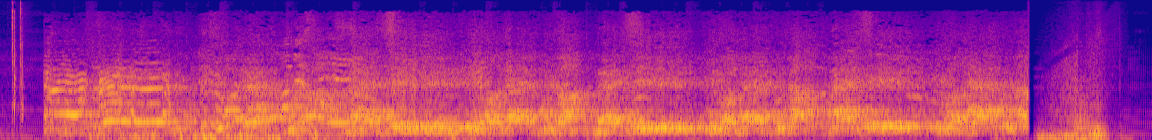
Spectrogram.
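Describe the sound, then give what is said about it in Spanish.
A large crowd of Paris Saint-Germain fans protesting at the club's headquarters chants and shouts against Neymar and Messi over poor results in the Champions League and the domestic league, a loud, continuous roar of many voices with rhythmic surges, cutting off abruptly near the end before a brief final burst. “Sin embargo, Neymar y Messi no se salvaron de los cánticos por los malos resultados en Champions League y también en el campeonato local.”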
